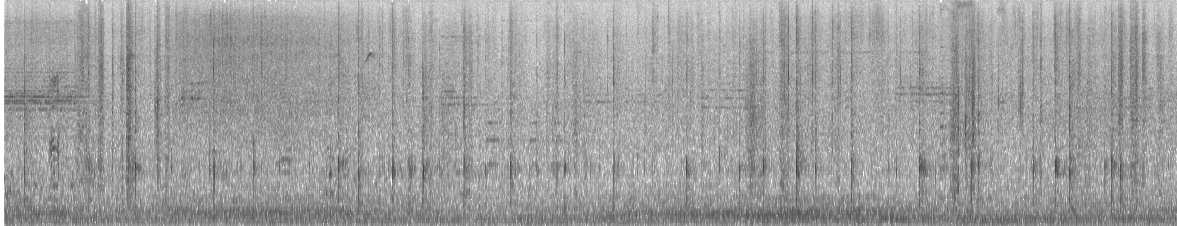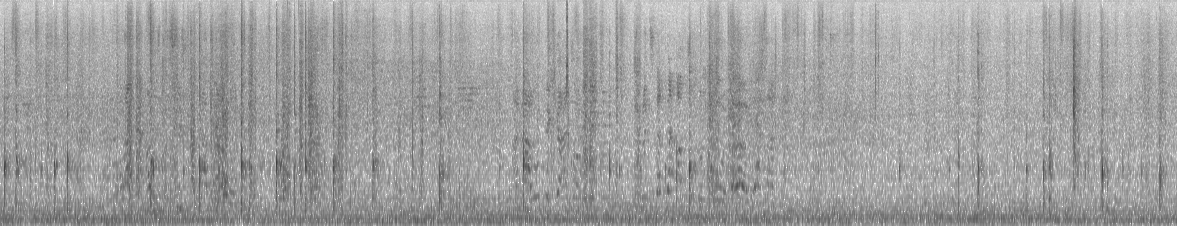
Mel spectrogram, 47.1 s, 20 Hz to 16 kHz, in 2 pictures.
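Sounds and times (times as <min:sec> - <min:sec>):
tennis balls struck and bouncing: 0:00.2 - 0:00.8, 0:01.5 - 0:47.0.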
